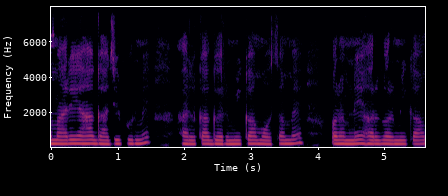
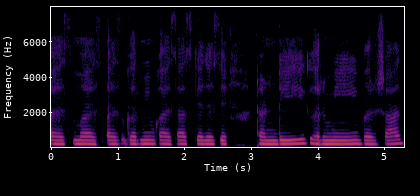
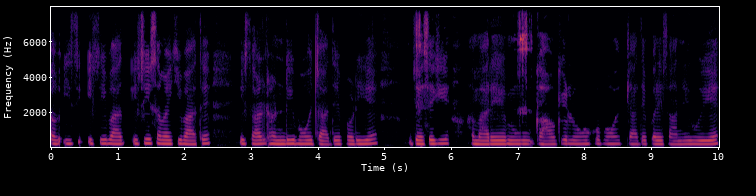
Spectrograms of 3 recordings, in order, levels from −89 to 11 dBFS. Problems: constant background noise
